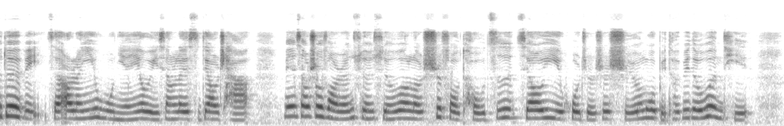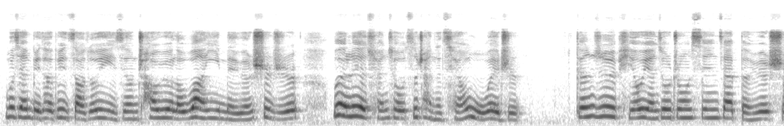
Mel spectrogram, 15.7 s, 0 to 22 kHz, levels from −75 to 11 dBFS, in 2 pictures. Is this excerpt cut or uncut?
cut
